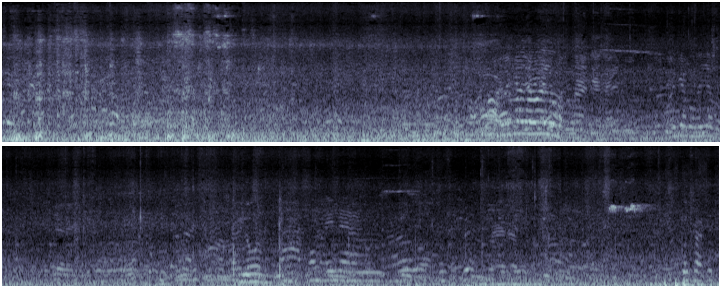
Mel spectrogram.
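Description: A crowd of men shout and talk excitedly close by.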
